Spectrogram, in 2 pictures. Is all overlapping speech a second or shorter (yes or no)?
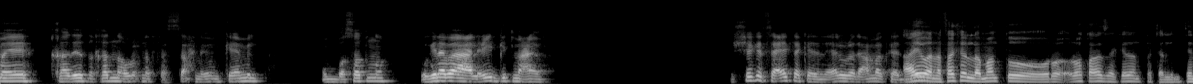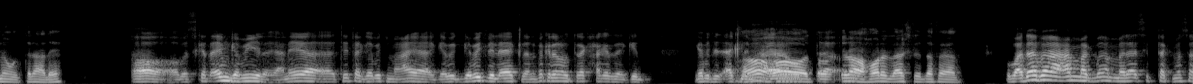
no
